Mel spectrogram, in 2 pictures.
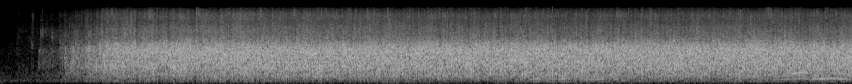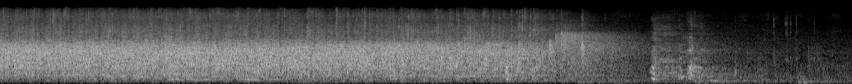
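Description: Concert-hall audience applauding steadily, fading out about fourteen seconds in, with a few last scattered claps.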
